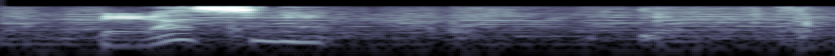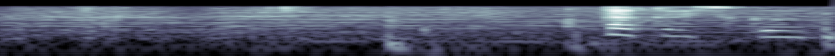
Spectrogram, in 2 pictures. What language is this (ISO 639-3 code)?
jpn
